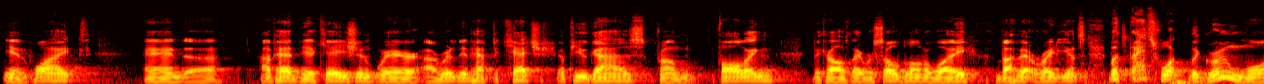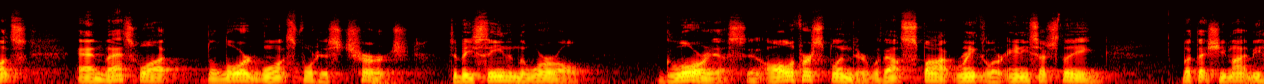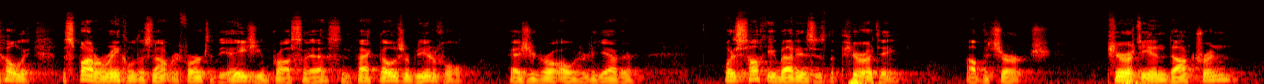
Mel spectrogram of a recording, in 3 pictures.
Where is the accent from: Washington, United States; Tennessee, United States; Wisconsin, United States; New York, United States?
Tennessee, United States; Woodbury; now in Henderson, United States; growing up in Woodbury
